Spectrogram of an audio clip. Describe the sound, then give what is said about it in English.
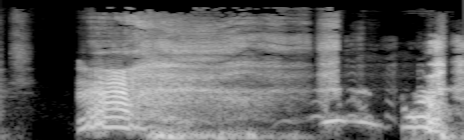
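A voice imitates the honking inhale stridor of laryngomalacia, like a goose: a strained, buzzy, harmonic-rich gasp held for about a second, followed by two shorter, rougher bursts. “But with laryngeal malacia, which is far more common than bronchomalacia, thank goodness, it's on the inhale. So they're like, or like,”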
